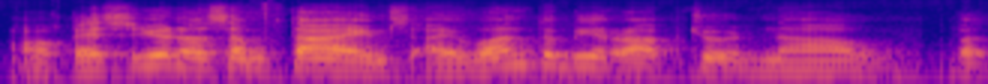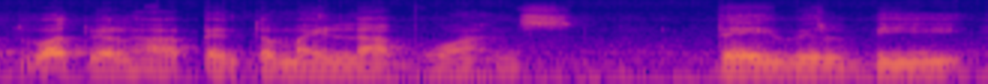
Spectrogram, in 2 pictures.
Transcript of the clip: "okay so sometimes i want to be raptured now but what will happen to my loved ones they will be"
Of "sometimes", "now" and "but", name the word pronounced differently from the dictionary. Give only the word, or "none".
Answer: sometimes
